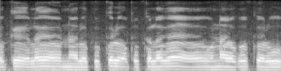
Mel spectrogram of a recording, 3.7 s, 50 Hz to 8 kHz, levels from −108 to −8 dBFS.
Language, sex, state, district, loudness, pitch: Telugu, male, Andhra Pradesh, Srikakulam, -14 LUFS, 120 Hz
